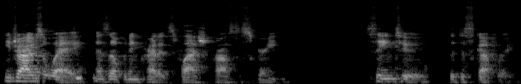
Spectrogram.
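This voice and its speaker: Man with bright, sharp narrating voice. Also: mid-range voice, normal speed, a little hiss or hum, poor audio. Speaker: narrator reading stage directions. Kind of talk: script narration at a table read.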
